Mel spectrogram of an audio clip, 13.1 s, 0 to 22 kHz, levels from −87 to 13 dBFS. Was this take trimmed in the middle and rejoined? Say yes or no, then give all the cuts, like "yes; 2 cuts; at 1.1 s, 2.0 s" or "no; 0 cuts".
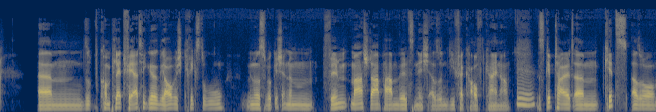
no; 0 cuts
